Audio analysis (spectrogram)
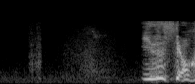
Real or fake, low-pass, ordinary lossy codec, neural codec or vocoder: real; none; none; none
